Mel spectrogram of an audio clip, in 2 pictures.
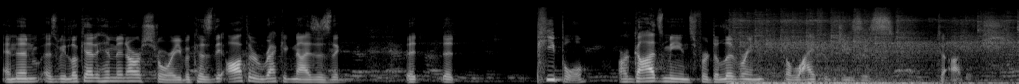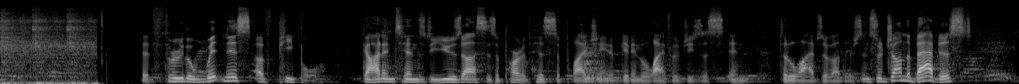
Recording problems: voice in the background; faint; throughout; 20 dB below the speech
keyboard typing; noticeable; from 7.5 to 11 s; peak 4 dB below the speech
door banging; noticeable; at 16 s; peak 9 dB below the speech

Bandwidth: 15 kHz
